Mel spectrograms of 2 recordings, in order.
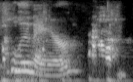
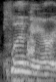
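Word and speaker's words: plein air: found that on your website PL it's it's pronounced pler and yeah pler it's spelled p l i n a i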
